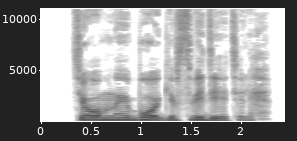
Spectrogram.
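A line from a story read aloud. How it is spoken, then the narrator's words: Growling. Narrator (Russian): зарычал стражник Фред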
